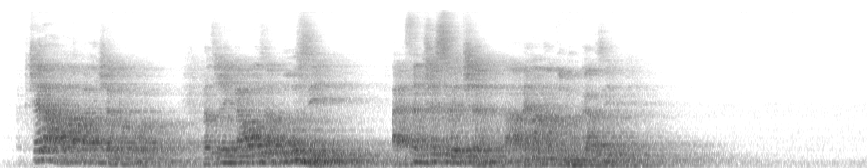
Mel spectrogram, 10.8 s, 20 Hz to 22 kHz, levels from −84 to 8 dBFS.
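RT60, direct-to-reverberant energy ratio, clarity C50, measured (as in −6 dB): 2.1 s, −13.5 dB, −2.0 dB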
